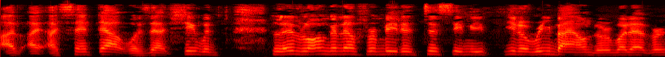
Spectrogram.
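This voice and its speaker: A man with an American accent and an unremarkable speaking voice, fairly high in pitch, moderately paced, with fairly even intonation. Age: 50s. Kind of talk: interview answer.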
